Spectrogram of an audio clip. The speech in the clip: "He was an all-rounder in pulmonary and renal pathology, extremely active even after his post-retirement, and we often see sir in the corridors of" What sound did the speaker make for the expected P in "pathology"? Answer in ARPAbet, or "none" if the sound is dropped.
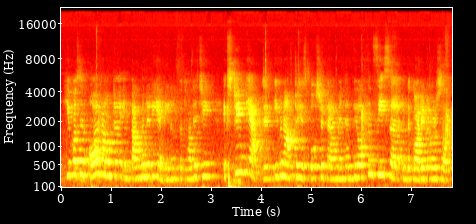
F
